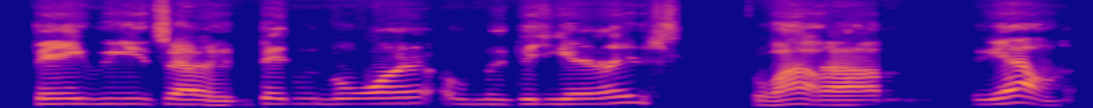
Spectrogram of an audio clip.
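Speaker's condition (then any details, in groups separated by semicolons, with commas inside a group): Cerebral palsy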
